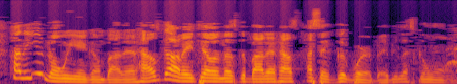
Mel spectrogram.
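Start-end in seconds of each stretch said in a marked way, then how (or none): 0.1-3.0 low, quick, softer mock-firm voice; imitated wife's refusal. Wife setting her husband straight about the house, low and quick. 3.3-4.5 low, soft, quick surrender; mock-meek agreement. Husband yielding to his wife's word, low and meek. Husband meekly gives in to wife.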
